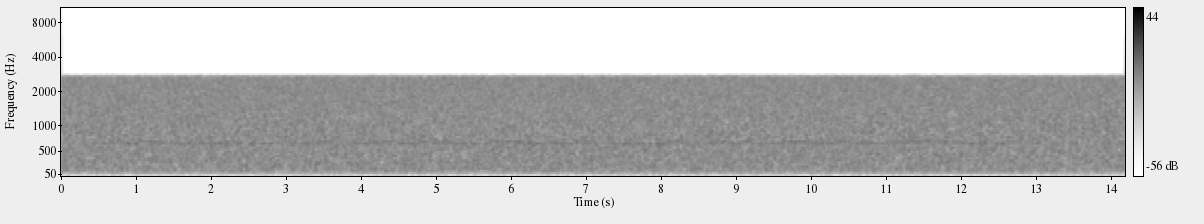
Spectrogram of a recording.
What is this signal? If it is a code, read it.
FT8.
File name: ft8-vs-cw / 25-to-150 FT8 -17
